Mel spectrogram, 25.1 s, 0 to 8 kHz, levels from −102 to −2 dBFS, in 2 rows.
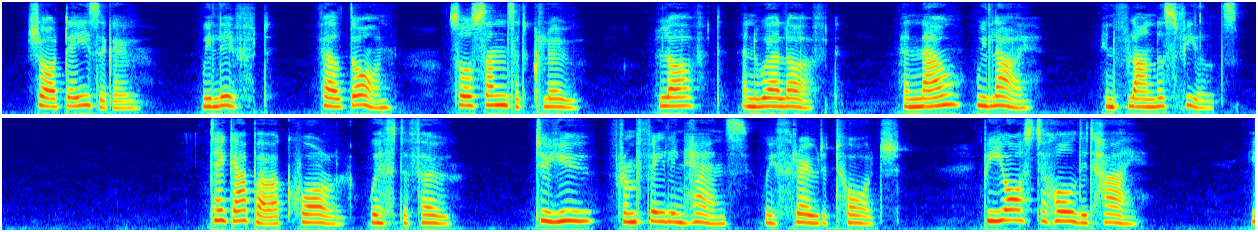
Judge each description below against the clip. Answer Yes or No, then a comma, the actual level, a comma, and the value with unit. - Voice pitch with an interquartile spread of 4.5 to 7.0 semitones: No, average, 3.3 semitones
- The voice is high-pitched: Yes, high, 215 Hz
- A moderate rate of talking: No, slow, 105 wpm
